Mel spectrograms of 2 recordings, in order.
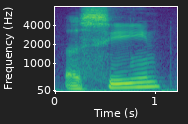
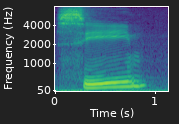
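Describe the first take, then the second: First: The word ends with a clear n sound. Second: The word ends with an m sound. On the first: "जो होना चाहिए था सीन का तो इस तरह से होना चाहिए था" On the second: "लेकिन यहाँ पर हम इस तरह से रीड करेंगे"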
